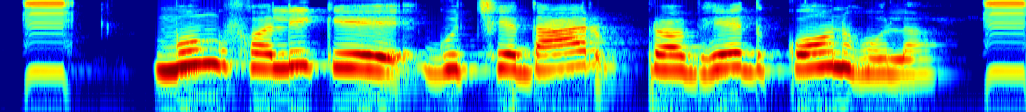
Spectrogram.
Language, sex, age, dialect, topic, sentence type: Bhojpuri, female, 18-24, Southern / Standard, agriculture, question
